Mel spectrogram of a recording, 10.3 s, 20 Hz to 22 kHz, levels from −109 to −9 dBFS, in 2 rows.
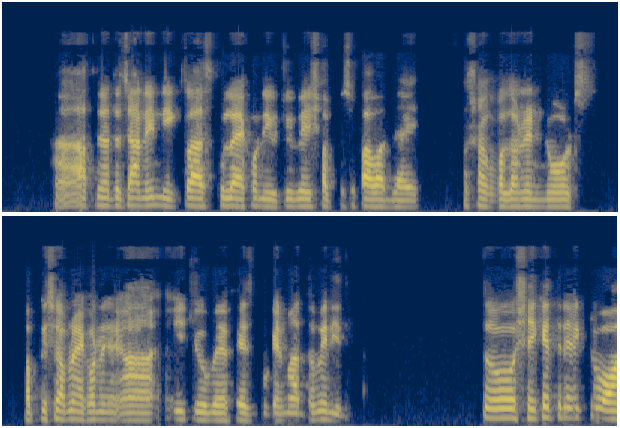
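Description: No technical faults are audible anywhere in the speech.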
